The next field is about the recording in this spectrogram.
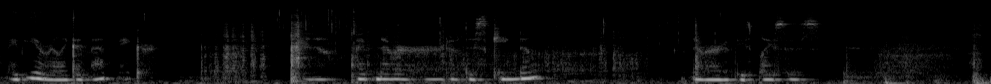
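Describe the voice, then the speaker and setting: A woman voicing a shrewd, chatty goblin shopkeeper in a breathy whisper, rambling and muttering to herself as she haggles in an ASMR roleplay. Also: fairly high pitch, dark tone, slight background noise. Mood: appraising, skeptical. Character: shrewd, chatty goblin pawn shop keeper.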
